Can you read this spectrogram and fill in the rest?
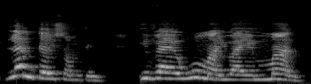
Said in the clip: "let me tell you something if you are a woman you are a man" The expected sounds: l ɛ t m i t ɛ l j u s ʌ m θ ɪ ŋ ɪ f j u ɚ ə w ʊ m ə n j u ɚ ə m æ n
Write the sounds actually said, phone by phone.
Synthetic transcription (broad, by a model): l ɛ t m i t ɛ l j u s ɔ m t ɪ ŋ ɪ f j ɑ ə w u m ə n j u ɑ ə m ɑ n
